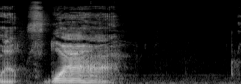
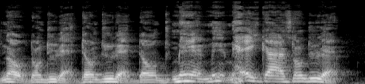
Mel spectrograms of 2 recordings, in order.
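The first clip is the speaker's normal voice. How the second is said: higher, louder repeated shout; retold yell; 7 semitones higher, 6 dB louder, slower than usual. Store employee yelling at thieves running out, loud. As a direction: call out to stop them leaving. Employee yells at fleeing shoplifters.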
